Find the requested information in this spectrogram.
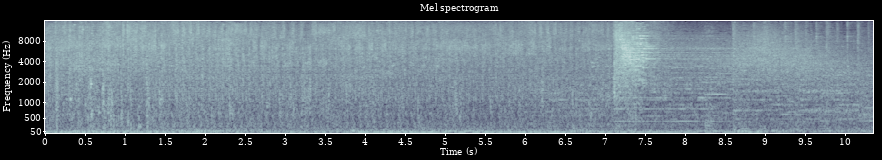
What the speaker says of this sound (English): this machine gun is like one of those rotary ones here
